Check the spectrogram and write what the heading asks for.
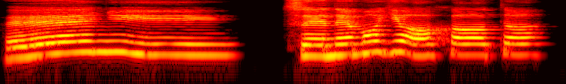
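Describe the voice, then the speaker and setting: A woman's voice: fairly high pitch, reverberant. Woman doing a muttering stubborn village man. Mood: grumbling. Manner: slow muttering to himself. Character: grumbling middle-aged village man, stubborn and sly.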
